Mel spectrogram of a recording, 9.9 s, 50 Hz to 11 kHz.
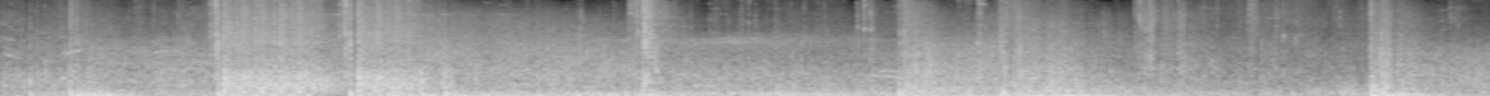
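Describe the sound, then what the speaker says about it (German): Battlefield 1 combat in the Argonne: a grenade blast and heavy gunfire, sustained automatic bursts broken by several sharp, loud bangs and booms, dense and close, with voices faintly under the noise. "Ich werfe eine Granate!"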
